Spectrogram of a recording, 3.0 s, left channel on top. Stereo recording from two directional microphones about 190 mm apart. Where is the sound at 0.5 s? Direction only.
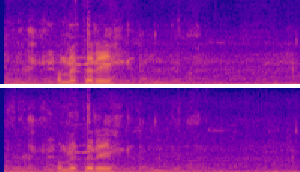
Centre (ahead or behind).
